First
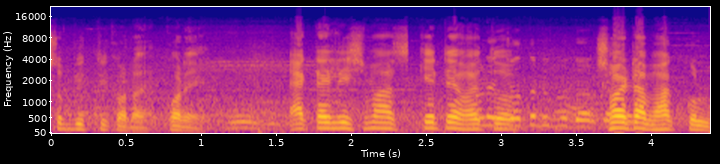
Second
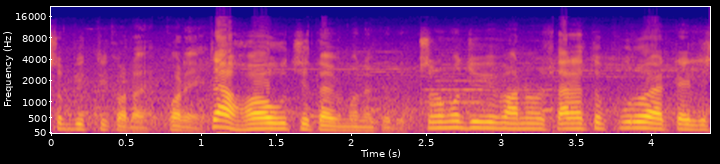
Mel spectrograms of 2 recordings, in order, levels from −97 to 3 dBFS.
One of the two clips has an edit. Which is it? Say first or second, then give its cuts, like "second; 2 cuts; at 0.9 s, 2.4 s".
second; 2 cuts; at 1.0 s, 2.4 s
